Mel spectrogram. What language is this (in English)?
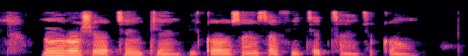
Nigerian Pidgin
